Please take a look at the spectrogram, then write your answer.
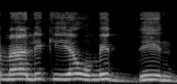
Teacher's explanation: दाल को प्रोनाउंस करते वक्त हमारी आवाज बुलंद हो जानी चाहिए और आवाज में शिद्दत पैदा होनी चाहिए।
